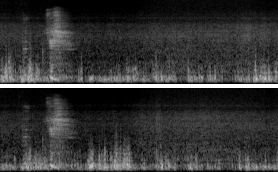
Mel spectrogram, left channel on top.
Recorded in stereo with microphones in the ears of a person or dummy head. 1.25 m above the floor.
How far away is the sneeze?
About 2 m.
